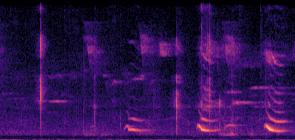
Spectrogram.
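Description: Resplendent quetzal giving three whining, slurred notes, each rising then falling, about a second apart, with thin high calls of other birds behind.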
